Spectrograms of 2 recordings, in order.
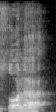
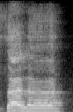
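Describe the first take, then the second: First: The s is heavy, with a darker vowel. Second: The s is light, with an open a vowel. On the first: The speaker calls it right. "huruf so" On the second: The speaker calls it wrong. "bukan salah"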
